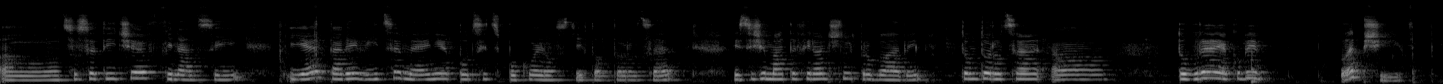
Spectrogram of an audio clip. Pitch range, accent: 205-245 Hz, native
